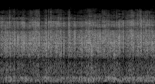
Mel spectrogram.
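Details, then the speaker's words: New inverter stick welder burning E6011 rod on dirty, rusty, painted metal: rod started right away, dense steady crackle and hiss, strongly burning arc with no sputtering, a lot more power at same settings; normal stick welding arc. "it started right away and and you can hear there's a lot more power in the world"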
